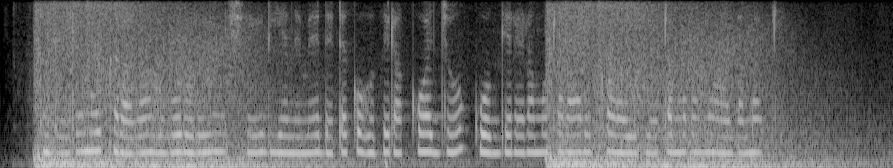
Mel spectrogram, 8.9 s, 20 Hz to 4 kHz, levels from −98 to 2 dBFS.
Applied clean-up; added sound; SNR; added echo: none; Explosion; 0 dB; none.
